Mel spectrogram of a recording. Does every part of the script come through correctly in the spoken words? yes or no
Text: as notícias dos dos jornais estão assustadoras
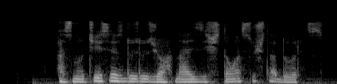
yes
